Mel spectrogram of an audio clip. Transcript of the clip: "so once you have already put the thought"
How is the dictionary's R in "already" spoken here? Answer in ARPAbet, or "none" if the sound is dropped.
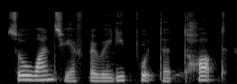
R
